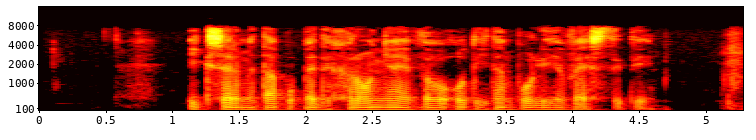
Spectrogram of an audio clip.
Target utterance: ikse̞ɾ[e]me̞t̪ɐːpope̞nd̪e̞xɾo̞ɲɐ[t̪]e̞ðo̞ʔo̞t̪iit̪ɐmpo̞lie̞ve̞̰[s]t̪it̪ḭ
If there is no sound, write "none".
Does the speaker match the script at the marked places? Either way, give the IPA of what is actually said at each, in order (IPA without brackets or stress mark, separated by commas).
e, none, s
